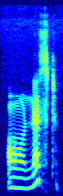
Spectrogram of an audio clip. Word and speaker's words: honest: So because it's starting with a vowel sound, we use the article an honest person, an hour, an honor. Okay, H is silent in these three words.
